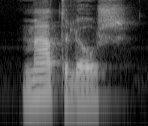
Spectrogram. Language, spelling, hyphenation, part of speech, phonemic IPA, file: Dutch, mateloos, ma‧te‧loos, adjective / adverb, /ˈmaː.təˌloːs/, Nl-mateloos.ogg
- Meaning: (adjective) immoderate, excessive; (adverb) 1. immoderately, excessively 2. immensely, to no end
